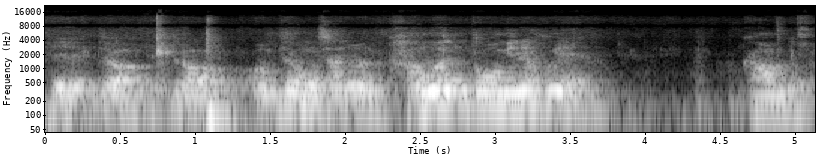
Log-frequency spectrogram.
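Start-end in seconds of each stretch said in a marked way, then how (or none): none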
